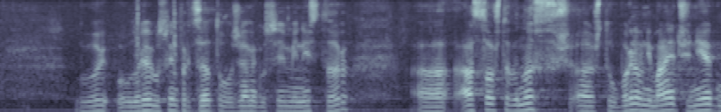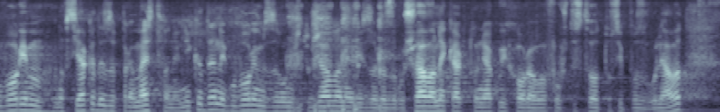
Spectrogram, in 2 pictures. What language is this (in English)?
Bulgarian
